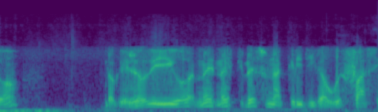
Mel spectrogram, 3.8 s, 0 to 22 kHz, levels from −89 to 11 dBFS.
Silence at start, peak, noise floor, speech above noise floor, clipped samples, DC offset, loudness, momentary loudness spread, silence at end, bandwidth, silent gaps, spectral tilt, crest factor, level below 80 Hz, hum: 0 s; -6 dBFS; -46 dBFS; 24 dB; under 0.1%; under 0.1%; -22 LUFS; 18 LU; 0 s; 9.4 kHz; none; -5.5 dB/octave; 18 dB; -42 dBFS; none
